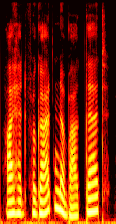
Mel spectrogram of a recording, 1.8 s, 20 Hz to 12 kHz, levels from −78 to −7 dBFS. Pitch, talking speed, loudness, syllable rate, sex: 195 Hz, 170 wpm, -16 LUFS, 5.3 syllables/s, female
